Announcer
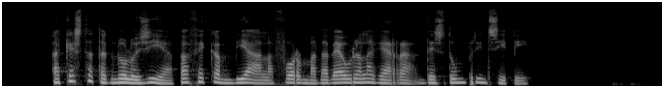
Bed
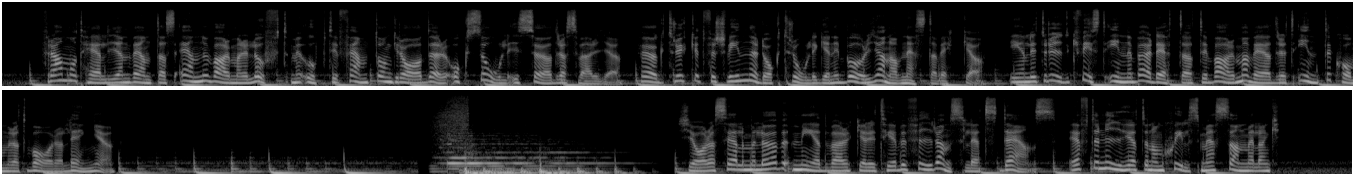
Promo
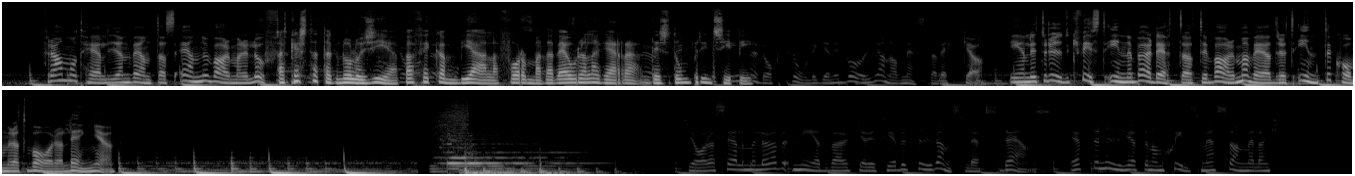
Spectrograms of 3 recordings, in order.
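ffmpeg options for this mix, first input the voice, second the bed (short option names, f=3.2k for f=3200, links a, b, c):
-filter_complex "[0:a]adelay=2250,volume=-0.5dB[a];[1:a]volume=18.5dB,afade=t=out:st=2.83:d=0.22:silence=0.112202,afade=t=in:st=9.27:d=1.06:silence=0.0841395,afade=t=out:st=16.82:d=2.89:silence=0.0891251[b];[a][b]amix=inputs=2:normalize=0"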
